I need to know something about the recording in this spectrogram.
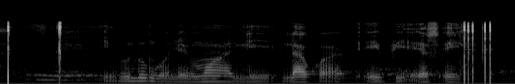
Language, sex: South Ndebele, male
